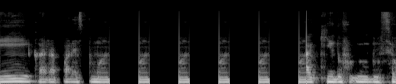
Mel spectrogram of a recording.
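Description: From 1.09 s to 3.07 s the speech falls into a stutter with silent gaps. A burst of about 100 ms plays, then roughly 300 ms of dead digital silence, and that same fragment comes back five times on a steady 400 ms cycle. It sounds like the stream is catching on one tiny piece and choking. The likely cause is a playback stall, with each retry replaying the last buffered chunk and then running dry, so whatever should have filled those two seconds is simply gone.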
